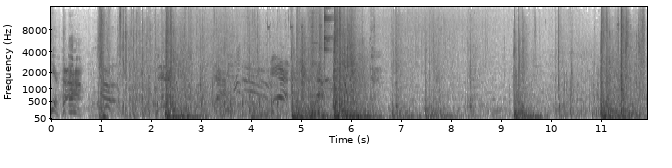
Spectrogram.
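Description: Gunshots bang in sudden loud bursts.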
